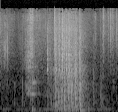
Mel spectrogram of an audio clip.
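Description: Loose salt being tipped off glue-covered paper and pattering onto a paper plate: a dense run of small clicks starting about half a second in.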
